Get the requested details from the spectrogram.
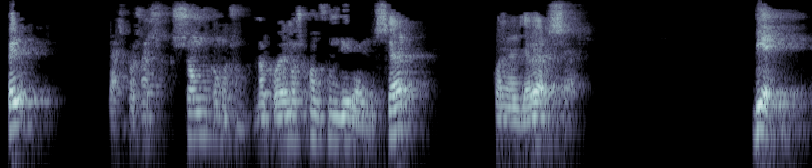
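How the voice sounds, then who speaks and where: A man's voice: medium pitch, animated, dark tone. Man lecturing in a roomy, dull-sounding room. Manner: explanatory, demonstrates sounds slowly. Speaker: university lecturer. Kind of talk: online tutoring lecture.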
